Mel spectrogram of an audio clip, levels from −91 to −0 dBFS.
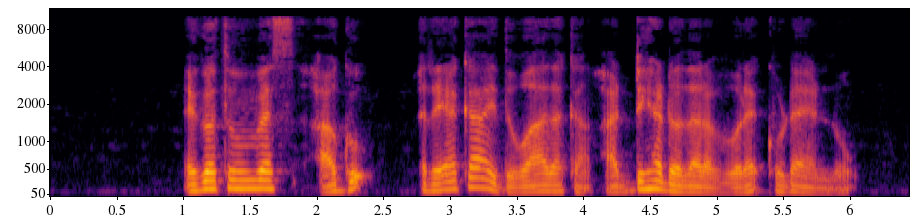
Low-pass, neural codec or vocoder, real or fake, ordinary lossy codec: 9.9 kHz; none; real; MP3, 48 kbps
